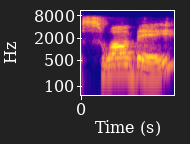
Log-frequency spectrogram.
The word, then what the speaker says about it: Soave: I got this off of the trade website for Soave, and it's pronounced Soave.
